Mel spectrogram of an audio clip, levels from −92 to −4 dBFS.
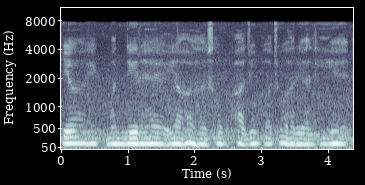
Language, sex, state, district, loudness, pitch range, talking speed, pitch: Hindi, male, Maharashtra, Mumbai Suburban, -14 LUFS, 130-135 Hz, 135 wpm, 135 Hz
